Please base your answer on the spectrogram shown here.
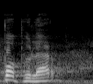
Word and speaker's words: popular: a utilizar el término popular, con el acento en la O, como el vocablo inglés, para nombrar a la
